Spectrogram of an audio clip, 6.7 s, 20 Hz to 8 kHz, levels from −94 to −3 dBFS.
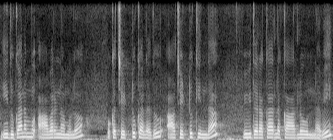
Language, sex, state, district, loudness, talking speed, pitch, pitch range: Telugu, female, Telangana, Komaram Bheem, -15 LUFS, 115 wpm, 190 Hz, 180-205 Hz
